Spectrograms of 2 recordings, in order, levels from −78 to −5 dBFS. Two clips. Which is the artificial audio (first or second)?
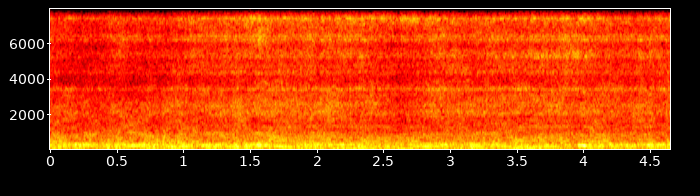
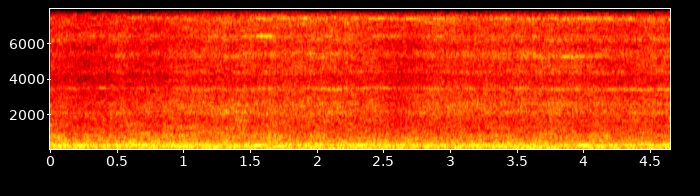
first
